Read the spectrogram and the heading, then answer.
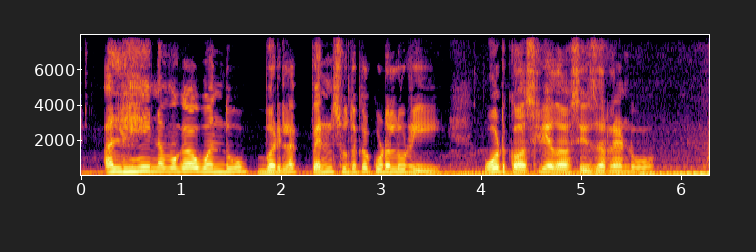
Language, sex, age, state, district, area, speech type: Kannada, male, 18-30, Karnataka, Bidar, urban, spontaneous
